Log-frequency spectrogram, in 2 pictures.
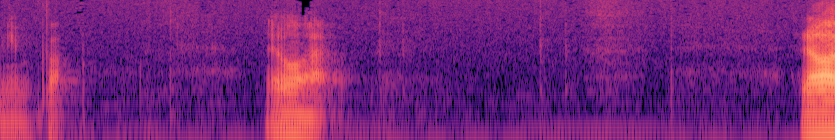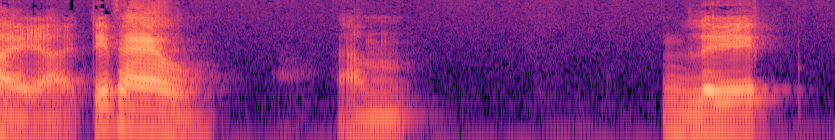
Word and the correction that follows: lệ: hay là chữ này đọc là lệ như sát giới trung thuyết.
